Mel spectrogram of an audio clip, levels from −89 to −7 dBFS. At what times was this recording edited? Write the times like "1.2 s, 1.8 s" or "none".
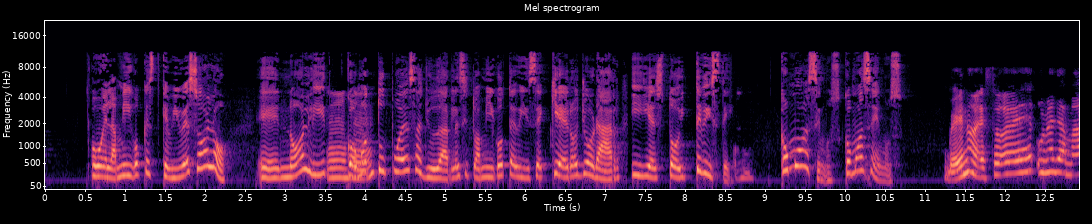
7.3 s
